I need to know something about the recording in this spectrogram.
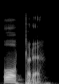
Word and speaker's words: Oprah: Ela deveria se chamar Orpah, da Bíblia. Só que ninguém pronunciava certo, e o erro pegou, virou Oprah.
